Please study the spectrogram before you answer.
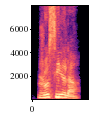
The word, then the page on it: roseola: Indian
